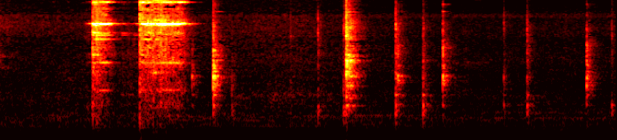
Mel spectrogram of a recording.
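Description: Metal parts clink and clatter as they are handled.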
